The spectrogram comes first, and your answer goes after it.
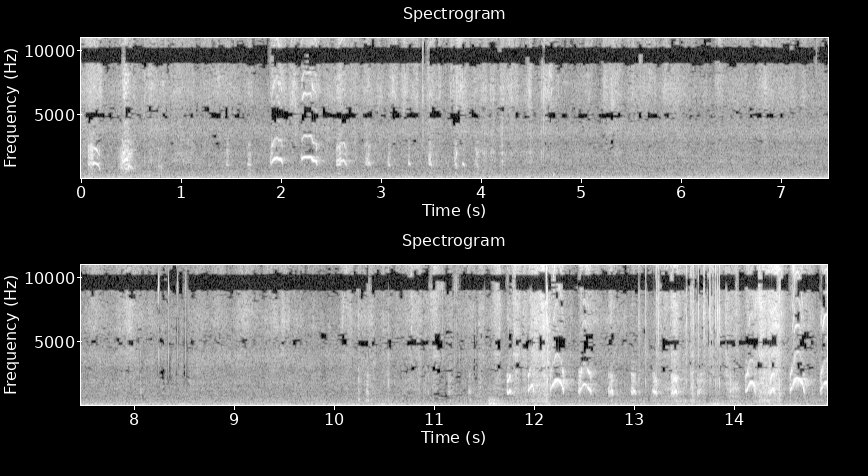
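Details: Maltese puppies four weeks old giving scattered high whimpers and squeaks, busiest at the start and near the end, over a steady low hum.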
